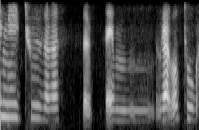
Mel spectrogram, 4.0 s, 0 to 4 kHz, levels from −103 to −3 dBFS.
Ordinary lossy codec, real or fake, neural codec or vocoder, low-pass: none; fake; codec, 16 kHz, 6 kbps, DAC; 3.6 kHz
